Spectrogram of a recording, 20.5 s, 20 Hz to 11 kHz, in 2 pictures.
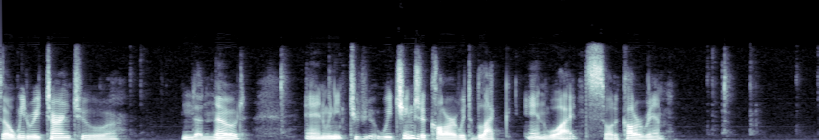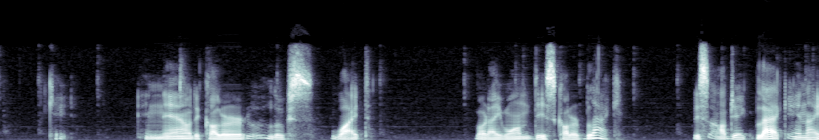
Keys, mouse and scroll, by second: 0.1 Tab, 0.2 ctrl+s, 3.5-5.5 middle drag, 5.5 shift+a, 10.4-13.6 drag, 13.6-14.7 middle drag, 14.7-19.2 drag.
